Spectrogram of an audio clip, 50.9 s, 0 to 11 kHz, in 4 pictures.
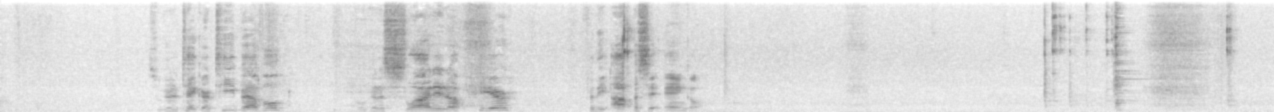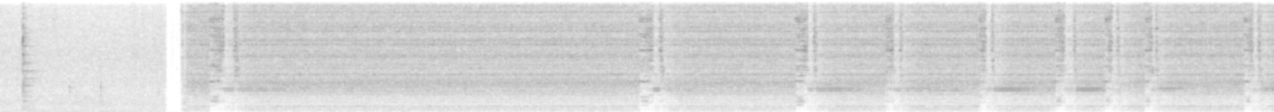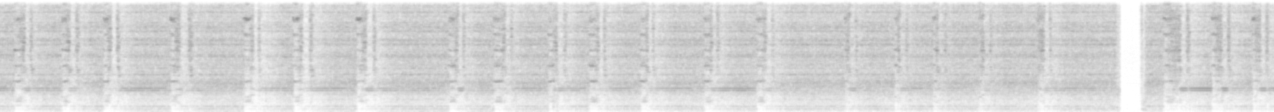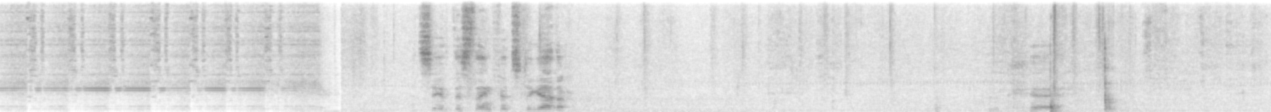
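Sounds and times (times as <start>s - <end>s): table saw cutting wood: 3.6s - 5.1s, 14.6s - 41.6s.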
